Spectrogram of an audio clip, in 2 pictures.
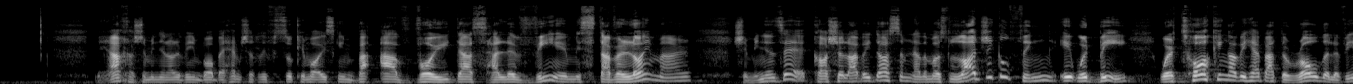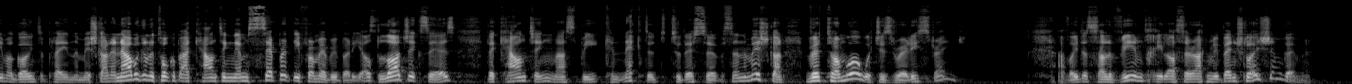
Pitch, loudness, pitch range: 125 Hz, -25 LUFS, 115-170 Hz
